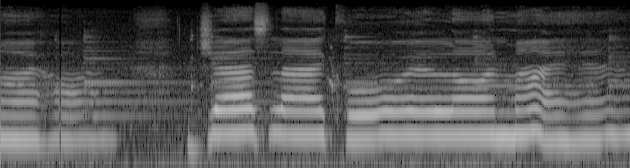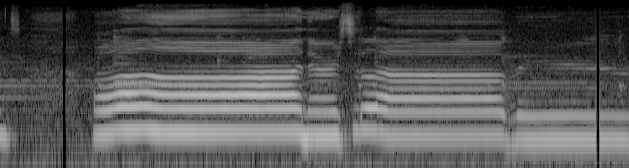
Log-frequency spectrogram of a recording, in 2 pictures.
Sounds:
Female singing, Music

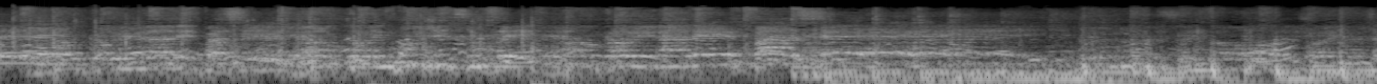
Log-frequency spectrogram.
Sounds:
Speech, Music

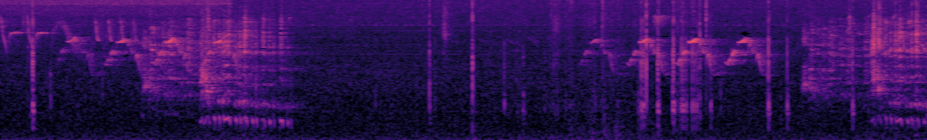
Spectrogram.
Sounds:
tweet, Bird, Gobble, Turkey, Fowl, bird call

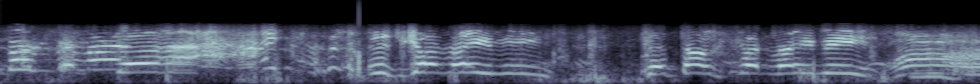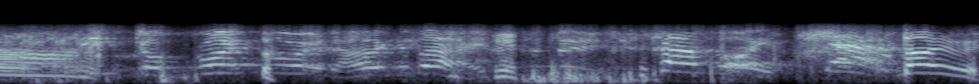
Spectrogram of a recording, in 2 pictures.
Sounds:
Speech

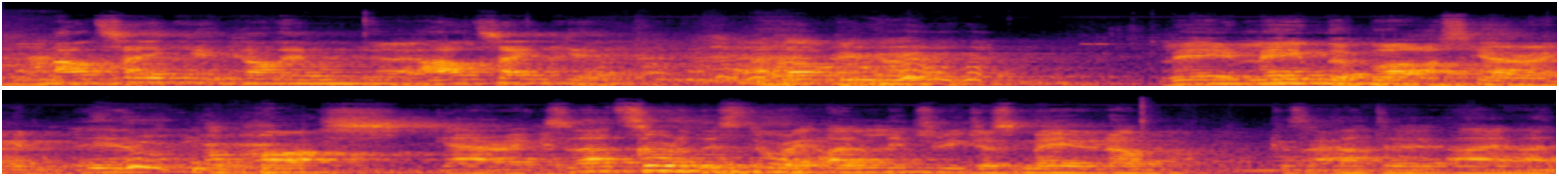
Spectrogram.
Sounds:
Speech

